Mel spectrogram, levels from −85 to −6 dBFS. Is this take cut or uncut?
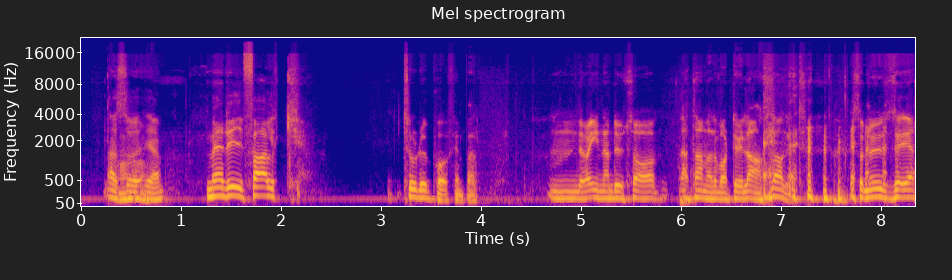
uncut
